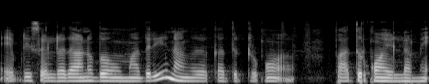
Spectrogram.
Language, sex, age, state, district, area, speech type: Tamil, female, 18-30, Tamil Nadu, Dharmapuri, rural, spontaneous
